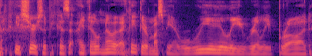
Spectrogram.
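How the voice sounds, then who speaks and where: Intonation is lively and the tone dark and mellow, on a very clean recording with a silent background. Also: man. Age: 60s. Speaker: radio host. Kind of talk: interview. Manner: halting, with repetitions.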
